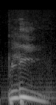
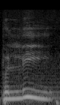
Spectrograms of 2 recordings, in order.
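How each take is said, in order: First: The b runs straight into the l. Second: A vowel is heard between the b and l. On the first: The speaker calls it right. "tapi beli. B-L-I" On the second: The speaker calls it wrong. "mboten beli"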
